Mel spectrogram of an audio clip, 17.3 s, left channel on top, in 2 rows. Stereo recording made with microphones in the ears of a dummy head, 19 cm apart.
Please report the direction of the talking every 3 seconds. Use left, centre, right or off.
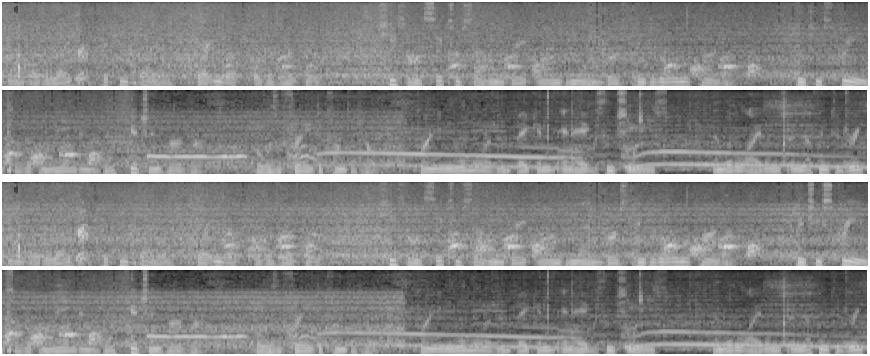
left, centre, right, centre, left, left.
